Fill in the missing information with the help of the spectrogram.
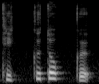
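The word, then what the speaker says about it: ティックトック: 자, 이게노와 페이스북야 인스타그램, 틱톡 X나노 SNS데나노 그러면 사용하면 안 되는 것은 페이스북이나 인스타그램, 틱톡이나 X, 틱톡 발음은 디크도크 이렇게 크크가 나오게 해 주시면 되겠고요.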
